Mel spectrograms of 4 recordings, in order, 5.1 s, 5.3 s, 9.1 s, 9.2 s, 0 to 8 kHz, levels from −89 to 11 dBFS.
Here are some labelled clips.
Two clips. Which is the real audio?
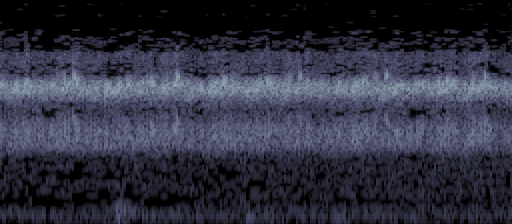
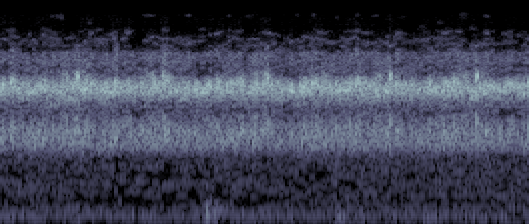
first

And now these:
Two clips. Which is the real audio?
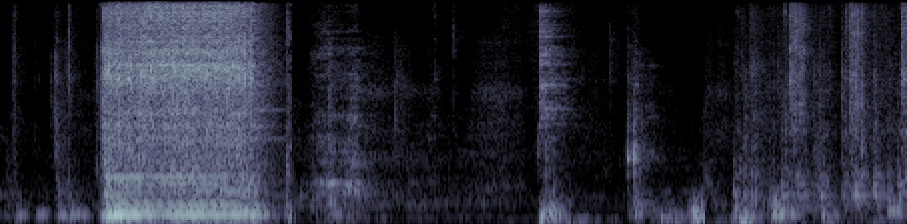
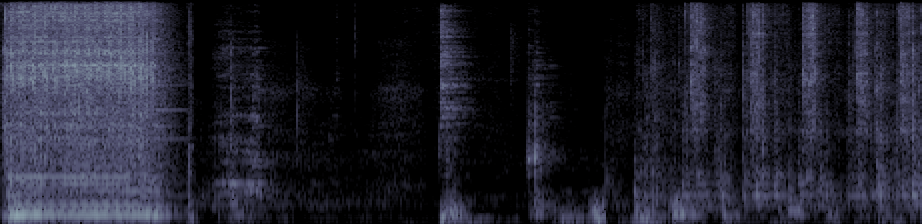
second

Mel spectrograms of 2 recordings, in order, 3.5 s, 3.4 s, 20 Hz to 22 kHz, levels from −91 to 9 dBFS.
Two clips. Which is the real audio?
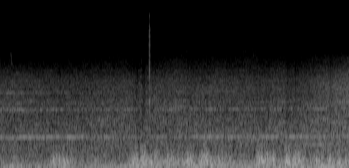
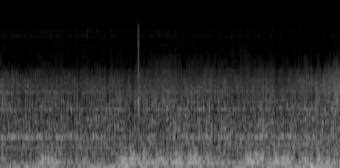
first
